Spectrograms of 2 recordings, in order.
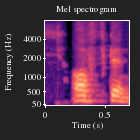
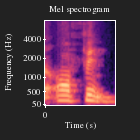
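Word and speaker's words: often: बहुत बार मैंने सुना है कि लोग कहते हैं कि मोर ऑफ्टन, तो मोर ऑफ्टन नहीं है, जो यहाँ टी है ना वो साइलेंट है, इसीलिए हम क्या कहेंगे, मोर ऑफन।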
